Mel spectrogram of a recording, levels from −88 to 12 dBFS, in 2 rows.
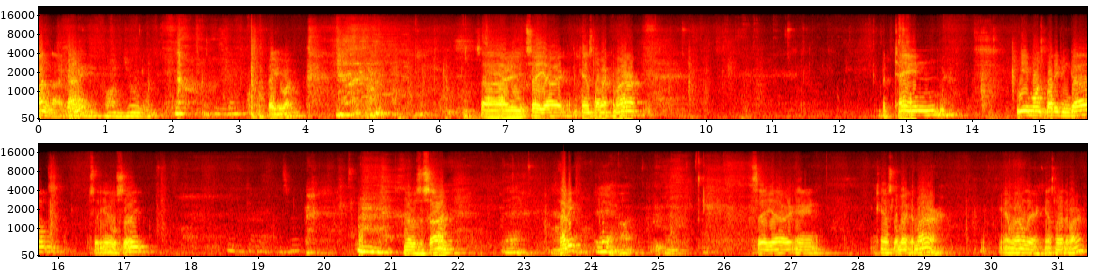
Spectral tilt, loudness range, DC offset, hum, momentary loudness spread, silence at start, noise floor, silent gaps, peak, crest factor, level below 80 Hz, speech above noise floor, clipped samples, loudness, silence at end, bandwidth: -5.5 dB/octave; 7 LU; under 0.1%; none; 22 LU; 0 s; -39 dBFS; none; 0 dBFS; 16 dB; -38 dBFS; 26 dB; under 0.1%; -15 LUFS; 0 s; 16.5 kHz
